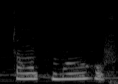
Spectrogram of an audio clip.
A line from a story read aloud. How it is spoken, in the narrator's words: the girl whispered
